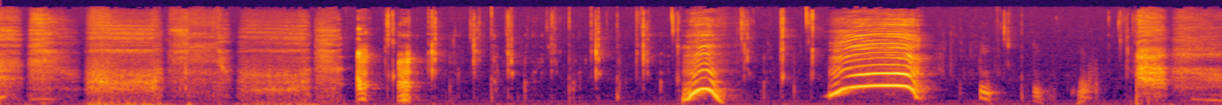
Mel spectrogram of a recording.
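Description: Someone chewing food while eating makes soft, wet, crunchy mouth noises through the opening seconds. Two short voiced 'mm' hums of enjoyment follow, each rising then falling in pitch, with a few small smacking sounds between them.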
